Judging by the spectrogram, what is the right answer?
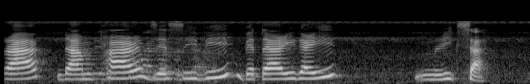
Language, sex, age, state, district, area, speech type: Assamese, female, 30-45, Assam, Golaghat, rural, spontaneous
